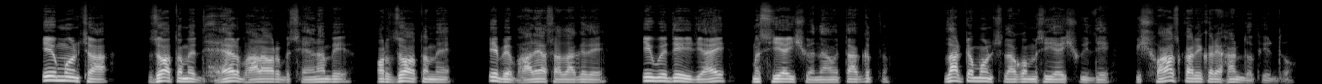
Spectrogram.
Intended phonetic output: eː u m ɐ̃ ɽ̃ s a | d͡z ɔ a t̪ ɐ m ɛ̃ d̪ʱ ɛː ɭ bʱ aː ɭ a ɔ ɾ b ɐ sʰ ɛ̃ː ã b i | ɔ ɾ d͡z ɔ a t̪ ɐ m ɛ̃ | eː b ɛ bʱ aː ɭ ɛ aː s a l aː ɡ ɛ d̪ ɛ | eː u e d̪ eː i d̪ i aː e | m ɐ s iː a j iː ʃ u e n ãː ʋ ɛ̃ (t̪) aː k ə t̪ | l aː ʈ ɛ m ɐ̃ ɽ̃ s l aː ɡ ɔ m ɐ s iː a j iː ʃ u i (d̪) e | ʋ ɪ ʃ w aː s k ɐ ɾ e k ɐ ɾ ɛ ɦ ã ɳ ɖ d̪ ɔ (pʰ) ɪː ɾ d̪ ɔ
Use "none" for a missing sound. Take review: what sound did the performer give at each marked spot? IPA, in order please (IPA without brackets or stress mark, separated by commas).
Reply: t̪, d̪, pʰ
